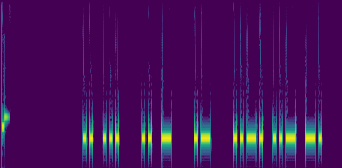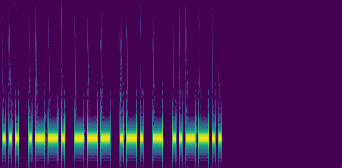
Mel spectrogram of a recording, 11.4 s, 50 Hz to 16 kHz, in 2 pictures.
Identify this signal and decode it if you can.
Morse code, heard as a keyed tone, about 21 wpm, 700 Hz. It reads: IS IT A FUN SPORT?
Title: Sentences from Top 1000 Words - Review Part 4 - 22wpm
